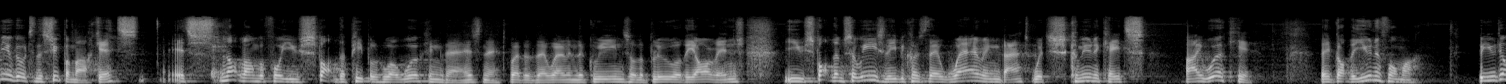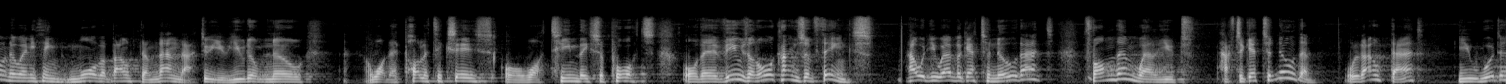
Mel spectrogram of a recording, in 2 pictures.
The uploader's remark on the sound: welcome to Bethel Evangelical Church in Gorseinon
